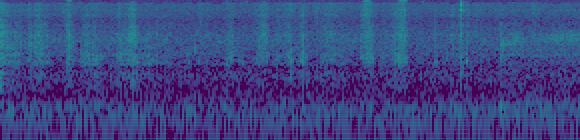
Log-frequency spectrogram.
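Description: Near silence, with a few very faint ticks of paper tags being handled.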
